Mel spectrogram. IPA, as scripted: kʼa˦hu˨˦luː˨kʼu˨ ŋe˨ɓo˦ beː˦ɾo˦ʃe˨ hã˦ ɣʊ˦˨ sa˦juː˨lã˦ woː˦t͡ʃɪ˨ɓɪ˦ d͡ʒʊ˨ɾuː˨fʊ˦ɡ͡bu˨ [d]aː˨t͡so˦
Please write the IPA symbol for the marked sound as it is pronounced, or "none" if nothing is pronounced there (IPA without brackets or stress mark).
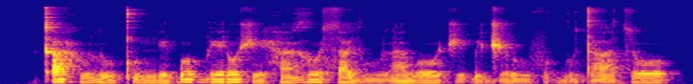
d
